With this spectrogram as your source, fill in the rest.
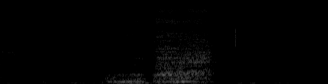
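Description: A paper tissue rubs and wipes over card.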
